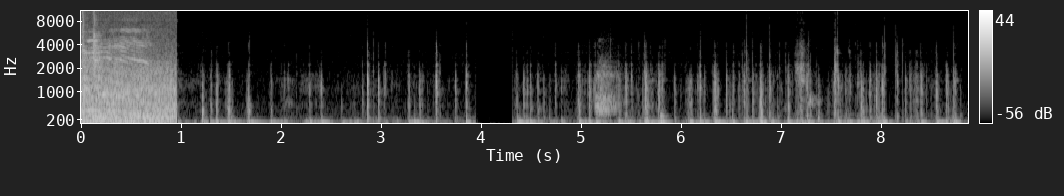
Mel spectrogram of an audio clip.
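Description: An airsoft gun fires in rapid bursts.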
